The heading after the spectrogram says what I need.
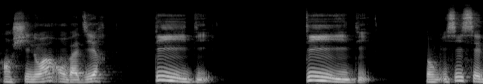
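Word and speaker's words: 弟弟: Le deuxième caractère est prononcé avec le ton neutre.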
